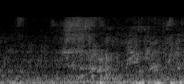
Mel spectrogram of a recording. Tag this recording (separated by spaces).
05-ambiente 1 No Of Paisaje Palmira Proyect SIAS Sonoro Sounds Soundscape Toma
